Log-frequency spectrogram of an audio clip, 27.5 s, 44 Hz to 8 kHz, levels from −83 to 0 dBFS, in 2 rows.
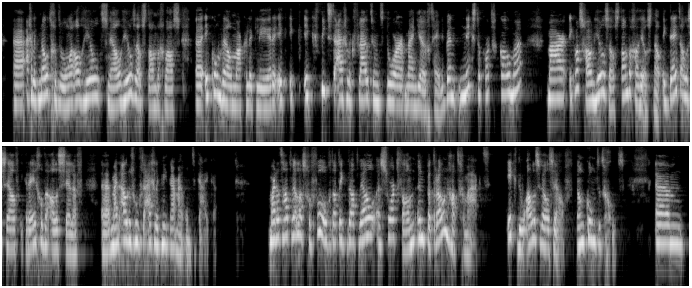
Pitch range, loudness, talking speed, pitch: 180-240 Hz, -19 LUFS, 185 wpm, 215 Hz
